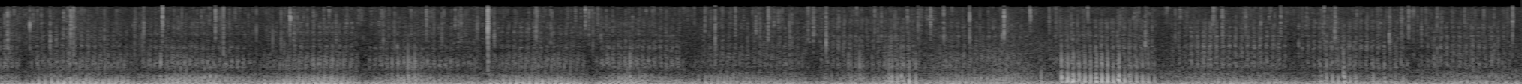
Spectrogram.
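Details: Cat purring in a low, steady rumble that swells and eases in rhythmic breathing cycles, with sharp pops and snaps of a crackling fireplace scattered throughout.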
